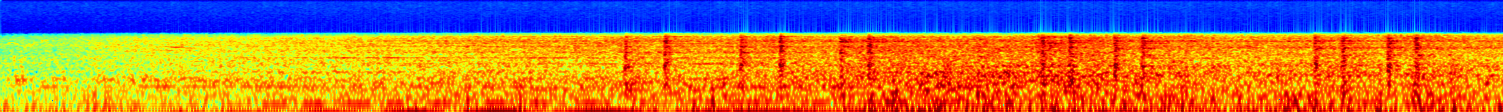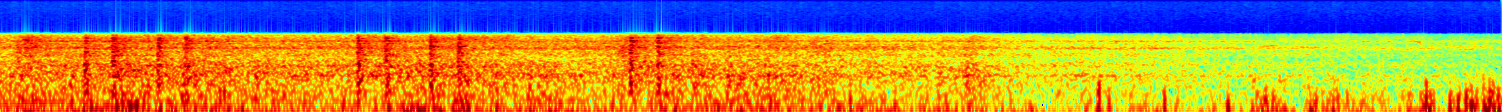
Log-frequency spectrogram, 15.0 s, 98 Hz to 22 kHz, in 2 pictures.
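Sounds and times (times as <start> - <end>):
train rumble: 0.0 - 15.0
train wheels clicking over rail joints: 3.0 - 12.6.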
